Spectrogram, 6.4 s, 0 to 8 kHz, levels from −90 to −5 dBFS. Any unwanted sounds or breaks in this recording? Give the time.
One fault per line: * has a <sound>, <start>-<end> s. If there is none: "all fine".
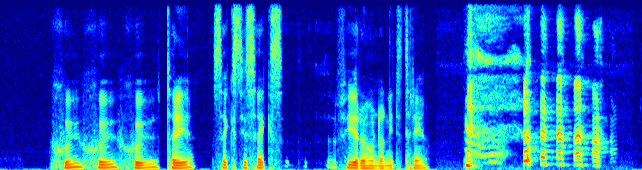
* has a laugh, 4.6-6.2 s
